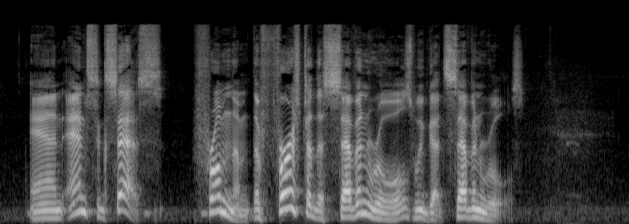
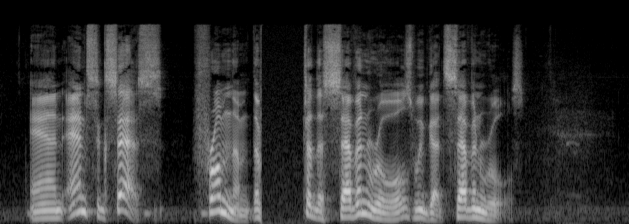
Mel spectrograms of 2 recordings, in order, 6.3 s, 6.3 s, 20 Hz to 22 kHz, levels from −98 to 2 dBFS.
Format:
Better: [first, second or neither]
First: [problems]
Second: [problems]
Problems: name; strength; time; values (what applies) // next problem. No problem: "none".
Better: first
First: none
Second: audio cutting out; at 2.5 s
